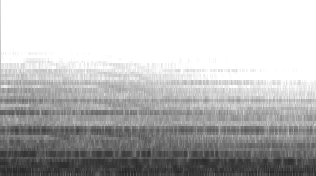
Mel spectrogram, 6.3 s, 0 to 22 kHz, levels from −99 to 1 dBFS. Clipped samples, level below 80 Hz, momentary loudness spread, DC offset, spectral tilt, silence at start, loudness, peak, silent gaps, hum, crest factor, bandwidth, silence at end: under 0.1%; -38 dBFS; 3 LU; under 0.1%; -11.5 dB/octave; 0 s; -19 LUFS; -6 dBFS; none; none; 12 dB; 3.3 kHz; 0 s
